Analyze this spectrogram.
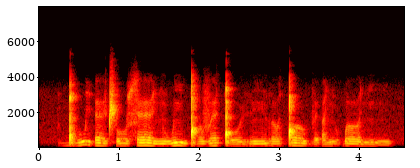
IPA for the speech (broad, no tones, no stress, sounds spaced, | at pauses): ɡ͡ǃ u w i ʔ ɛː t͡ʃʼ oː ɬ ɛː ɲ ũ w ĩ ɡ͡ǃ ʌː v ɛ ǃʼ oː y̯ r ĩː r ʌː ǃ ʌː u̯ b ɛ ʔ a ɲ o ɓ ʌː ɲ ĩː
